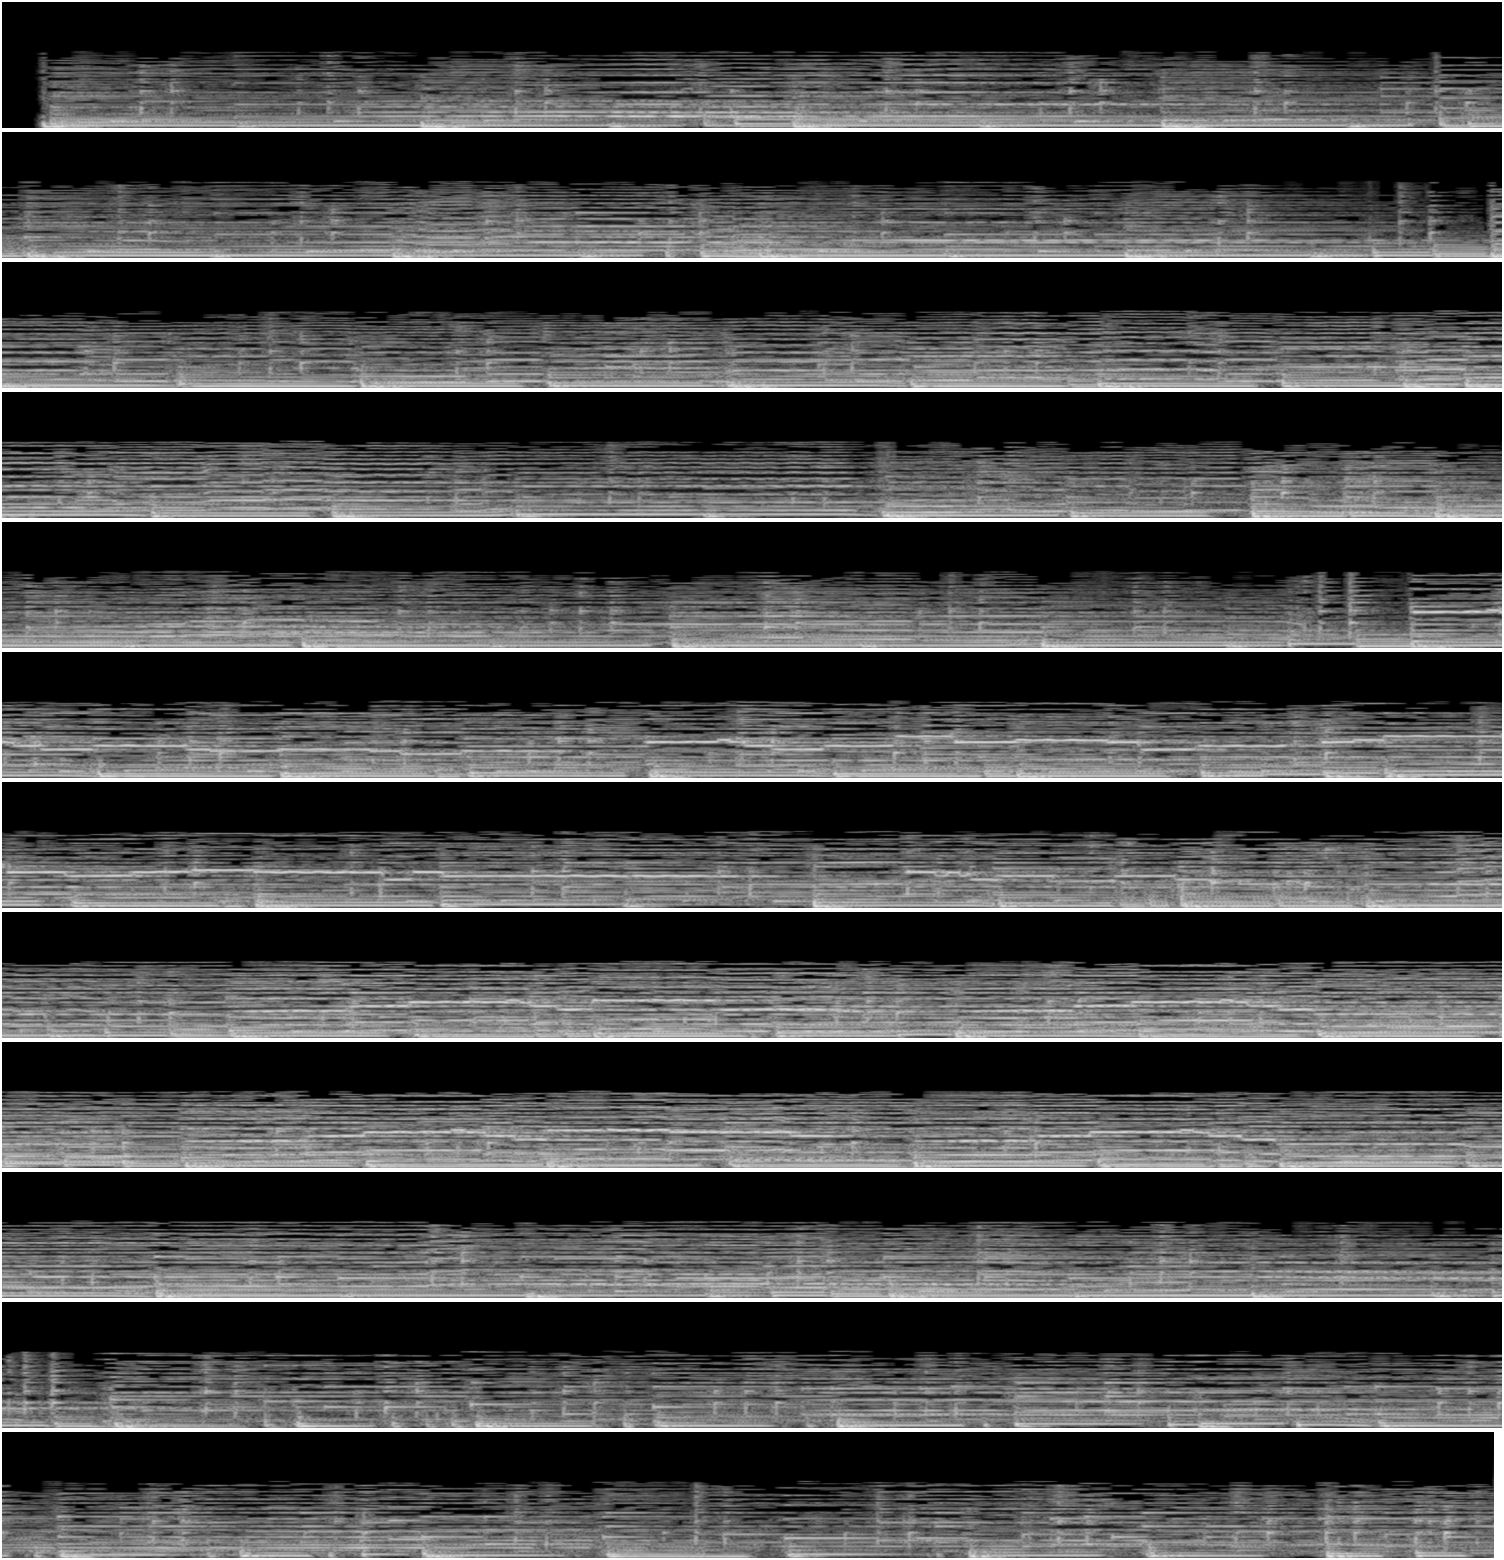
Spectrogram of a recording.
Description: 數十部好萊塢電影配樂魔笛大師，讓你觸摸到那傳說中的心靈秘境
類別： 新世紀音樂 / 民族融合
探索克爾特音樂最核心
